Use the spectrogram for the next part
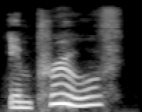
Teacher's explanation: The word improve has the stress on the second syllable, prove.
